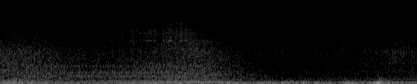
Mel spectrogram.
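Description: A motor vehicle engine running with a steady low hum, under a wider rushing noise that swells over the first two seconds and then fades, with a short low bump near the end.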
